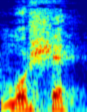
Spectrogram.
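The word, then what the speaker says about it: משה: Na pronúncia hebraica, Moshe, tirado das águas, extraído das águas.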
